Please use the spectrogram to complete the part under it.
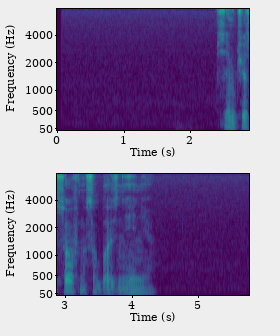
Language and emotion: Russian, sad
